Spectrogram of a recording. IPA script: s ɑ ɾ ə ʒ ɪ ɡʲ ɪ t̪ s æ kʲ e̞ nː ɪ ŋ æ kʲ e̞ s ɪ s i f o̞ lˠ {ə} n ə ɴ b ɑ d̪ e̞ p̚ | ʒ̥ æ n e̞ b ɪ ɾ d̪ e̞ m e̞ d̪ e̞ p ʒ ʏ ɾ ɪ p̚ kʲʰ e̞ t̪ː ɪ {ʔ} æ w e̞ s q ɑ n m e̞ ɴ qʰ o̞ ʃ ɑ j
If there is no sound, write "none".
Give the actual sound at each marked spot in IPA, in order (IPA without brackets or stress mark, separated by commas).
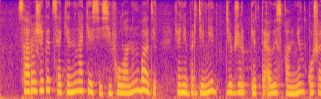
ɑ, ʔ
